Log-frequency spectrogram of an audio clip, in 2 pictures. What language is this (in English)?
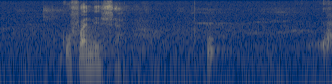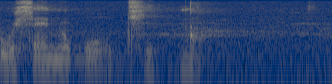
Xhosa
